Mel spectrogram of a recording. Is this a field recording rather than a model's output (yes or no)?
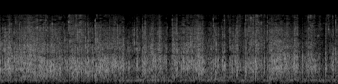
no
